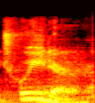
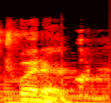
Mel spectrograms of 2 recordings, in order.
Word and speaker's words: Twitter: pronouncing that you know they're saying tweeter I need to learn about tweeter know it's Twitter Facebook was just being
